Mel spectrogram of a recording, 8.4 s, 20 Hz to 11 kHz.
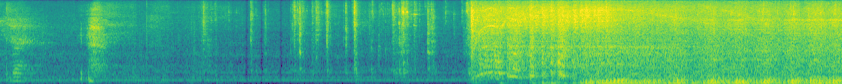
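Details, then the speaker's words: Freshly rebuilt BMW S14 engine, first start: several seconds of cranking, then catches and runs rough, loud and a little rich on throttle, won't settle to idle; owner thinks it needs break-in and adjustment. "yeah it won't idle basically right so yep okay so it's not idling very well"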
